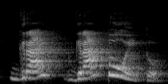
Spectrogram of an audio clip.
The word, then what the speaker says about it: gratuito: iremos para anunciar gratuito pois oe não tem acento e sim gratuito o encontro do e doe formando ditongo sendo assim como uma paroxítonas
